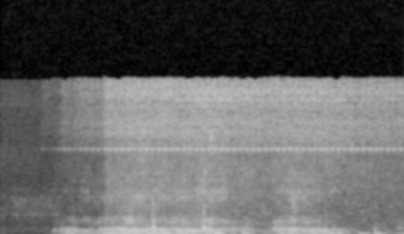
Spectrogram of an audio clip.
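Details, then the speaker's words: Loud, low, rattling rumble of a pet dog snoring in a small room. "my dog is snoring next I no I hear it I hear it oh yeah it's snore is loud it's pretty loud"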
